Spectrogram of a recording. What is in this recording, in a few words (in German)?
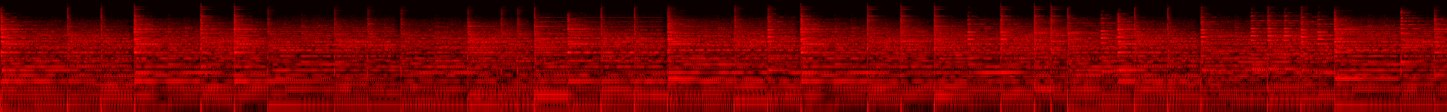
Band Gesang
